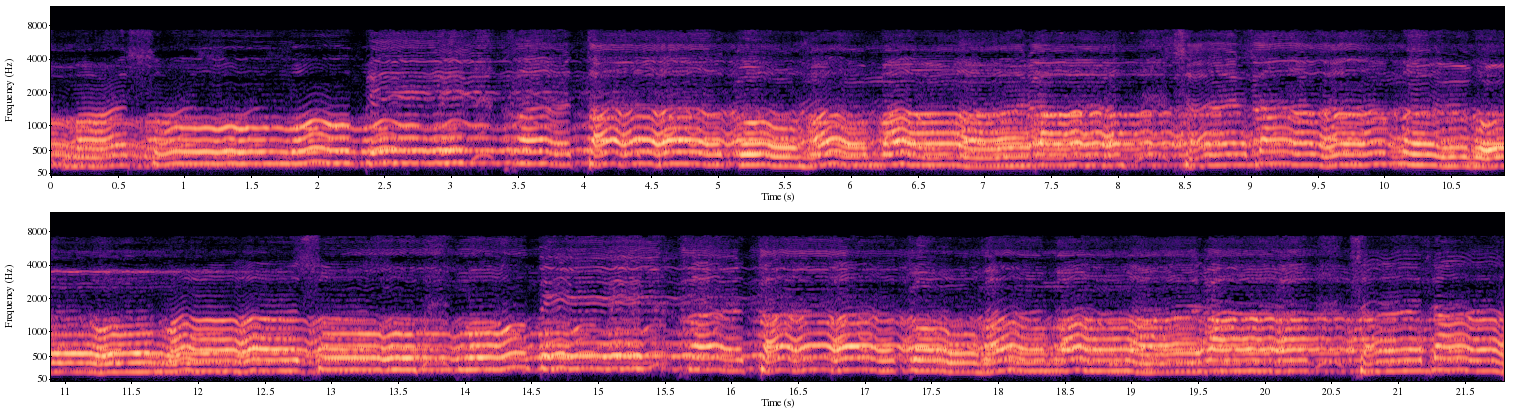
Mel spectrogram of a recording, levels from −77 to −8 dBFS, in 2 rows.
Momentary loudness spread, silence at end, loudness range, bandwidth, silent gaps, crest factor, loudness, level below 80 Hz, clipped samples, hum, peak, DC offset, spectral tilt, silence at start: 4 LU; 0 s; 2 LU; 7.8 kHz; none; 14 dB; -20 LUFS; -74 dBFS; under 0.1%; none; -6 dBFS; under 0.1%; -6 dB/octave; 0 s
